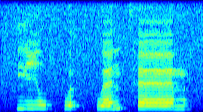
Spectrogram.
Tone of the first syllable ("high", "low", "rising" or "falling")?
low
